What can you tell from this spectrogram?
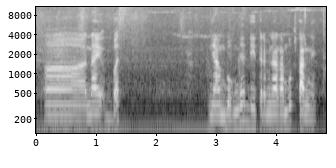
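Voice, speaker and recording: A man speaks at a very slow pace. His medium pitch holds fairly even intonation. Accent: Medan. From North Sumatra, Medan area. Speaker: podcast co-host. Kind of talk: casual chat.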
